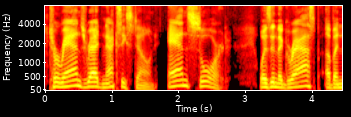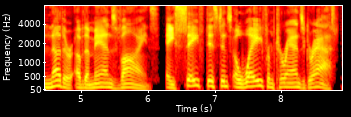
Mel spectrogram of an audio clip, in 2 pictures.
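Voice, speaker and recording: A man's voice: fairly high pitch, smooth, no echo, clean studio sound. A man narrating a scripted fantasy story as an audiobook reader.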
